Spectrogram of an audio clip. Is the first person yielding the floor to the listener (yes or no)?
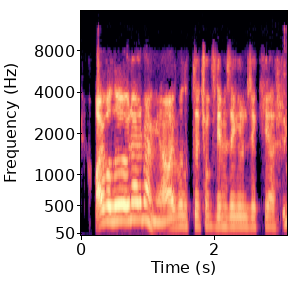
yes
